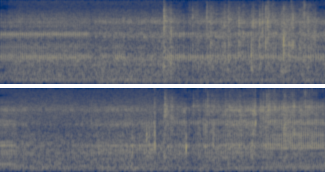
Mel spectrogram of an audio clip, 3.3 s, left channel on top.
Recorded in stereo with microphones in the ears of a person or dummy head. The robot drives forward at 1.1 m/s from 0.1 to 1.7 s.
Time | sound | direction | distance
1.6 | crumpling | 45° left (ahead or behind) | 0.6 m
